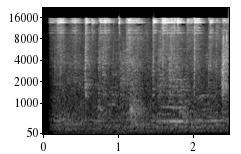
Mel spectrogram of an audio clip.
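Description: Small pieces of metal jingling and clinking in quick irregular clicks, with footsteps on a hard stone floor.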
